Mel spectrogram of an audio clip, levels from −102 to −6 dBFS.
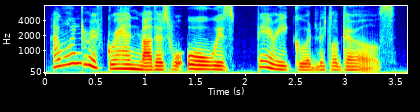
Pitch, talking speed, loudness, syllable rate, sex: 205 Hz, 165 wpm, -17 LUFS, 5.4 syllables/s, female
